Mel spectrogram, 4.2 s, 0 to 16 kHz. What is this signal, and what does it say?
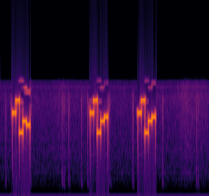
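Five-tone selective call (ZVEI), heard as quick runs of five tones, tones of about 70 ms. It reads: 88365 88367 88367
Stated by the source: ZVEI five-tone selective call received on an SDR.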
